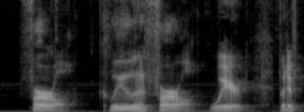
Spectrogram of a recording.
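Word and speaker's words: Ferrell: Ed Oliver, Quinnen Williams, Cleveland Farrell, and it's not Farrell. He doesn't say it like Will Farrell. He says it like referral. Farrell.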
